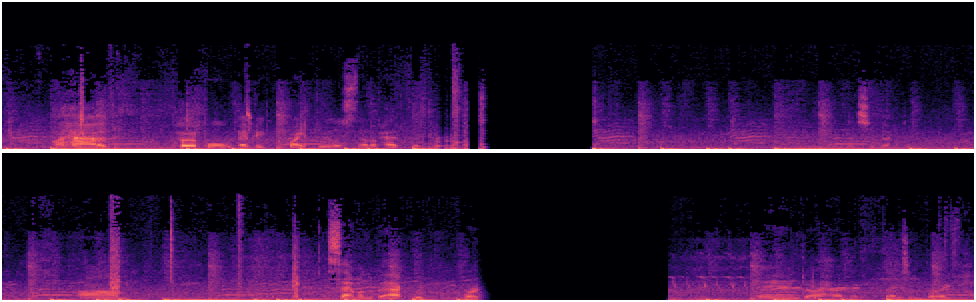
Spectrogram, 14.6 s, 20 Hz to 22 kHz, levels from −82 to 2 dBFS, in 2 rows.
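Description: From 3.17 to 3.59 s, packets were lost again and again, producing repeated packet loss with a robotic sound: five holes, the longest 79 ms, were each patched by extending the last sound, so nearly half the stretch is synthetic and choppy, with about 200 ms missing.

Right after, from 3.61 to 4.54 s, a long network dropout likely cut the stream. About 0.82 s of audio is missing, with a brief fading continuation and then about 0.76 s of silence. A second dropout, from 10.85 to 12.30 s, likely has the same cause. About 1.44 s is lost there, including about 1.32 s of silence, before the sound resumes.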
